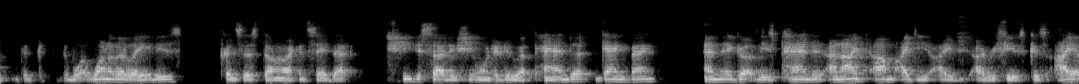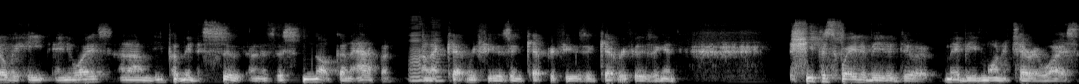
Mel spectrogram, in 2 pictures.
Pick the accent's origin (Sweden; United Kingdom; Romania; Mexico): United Kingdom; England; I'm English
